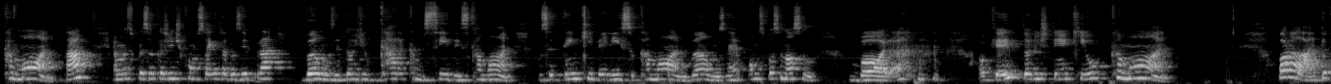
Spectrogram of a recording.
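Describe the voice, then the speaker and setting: A Brazilian woman teaching English with a slightly high voice, walking her students through each point and checking in often. She is recorded in an echoey room. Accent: Brazilian Portuguese. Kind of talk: casual online English lesson.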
